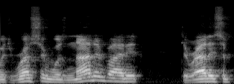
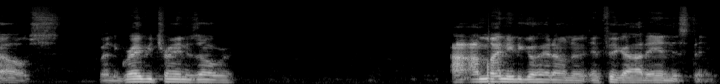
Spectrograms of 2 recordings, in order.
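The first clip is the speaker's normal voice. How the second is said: imitating Zelensky; 6 semitones lower than usual. Zelensky voiced in retold panic.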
